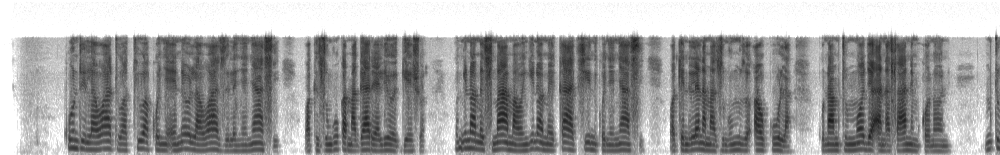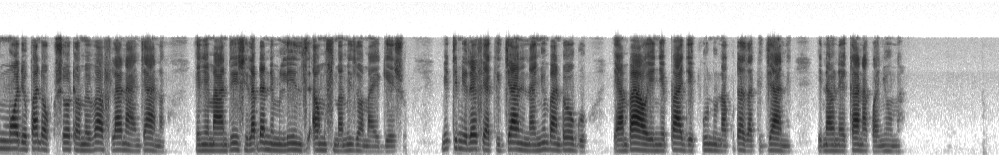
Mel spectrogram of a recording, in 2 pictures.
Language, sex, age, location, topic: Swahili, female, 18-24, Nairobi, finance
